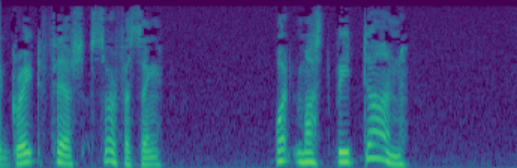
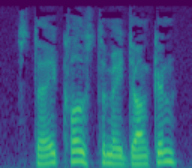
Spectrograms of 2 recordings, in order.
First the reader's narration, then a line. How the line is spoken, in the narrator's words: Paul said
